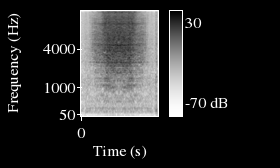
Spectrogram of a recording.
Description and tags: Blade sharpening sound.
blade, knife, metal, scrape, sharp, sharpen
